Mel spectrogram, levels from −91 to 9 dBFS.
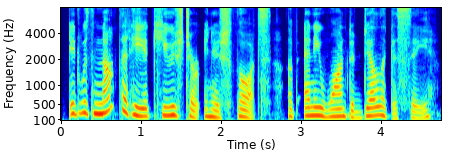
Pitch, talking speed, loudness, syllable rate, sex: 200 Hz, 190 wpm, -15 LUFS, 5.0 syllables/s, female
